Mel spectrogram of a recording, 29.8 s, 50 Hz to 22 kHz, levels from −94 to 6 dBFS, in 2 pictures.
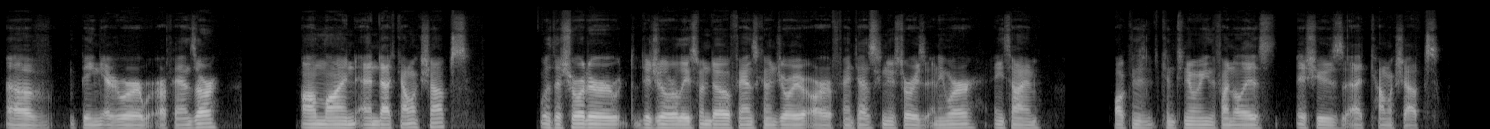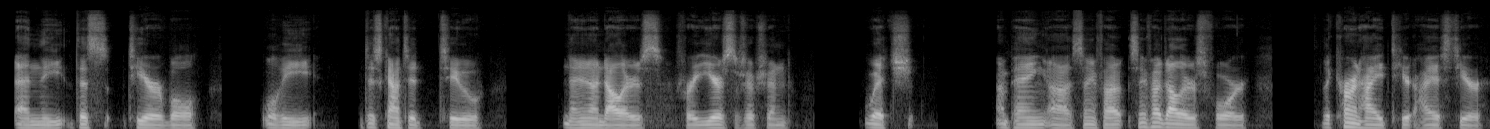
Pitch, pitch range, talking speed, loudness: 95 Hz, 90-105 Hz, 135 wpm, -26 LUFS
